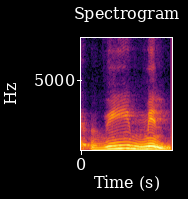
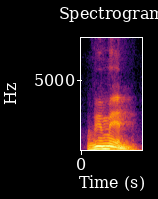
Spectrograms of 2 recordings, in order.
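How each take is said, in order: First: "women" as wi-min; "women" ending in min, not men; correct women. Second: "women" as vi-men, open e at the end; "women" ending like the word men; wrong women. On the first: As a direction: say "women" slowly, wi-min, i in both syllables. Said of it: "you have to say women". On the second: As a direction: say "women" with men as the last syllable. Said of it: "You can't say". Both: Shown as a demonstration.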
